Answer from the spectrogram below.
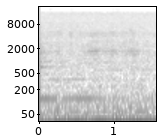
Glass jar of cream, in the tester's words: you don't hear anything that's because we have turned that liquid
